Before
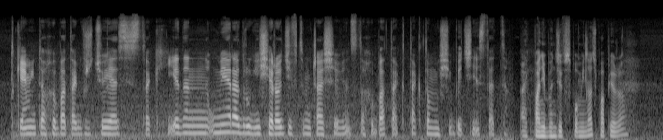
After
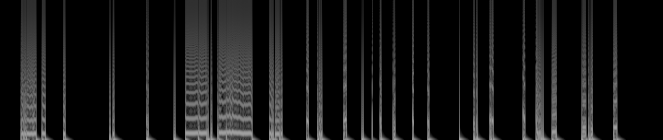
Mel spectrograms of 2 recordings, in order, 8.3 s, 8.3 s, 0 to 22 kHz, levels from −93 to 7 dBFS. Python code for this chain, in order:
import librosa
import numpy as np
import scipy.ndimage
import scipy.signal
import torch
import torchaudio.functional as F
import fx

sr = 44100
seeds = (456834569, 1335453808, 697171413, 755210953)

y = fx.lower_of_two(x, sr, delay_ms=1.2)
y = fx.auto_wah(y, sr, base_hz=210.0, top_hz=1400.0, q=17.0, full_db=-22.5, direction='down')
y = fx.schmitt(y, sr, flips_db=-41.5)
y = y * 10.0 ** (11.5 / 20.0)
